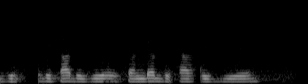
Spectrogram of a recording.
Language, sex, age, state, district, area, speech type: Hindi, male, 30-45, Uttar Pradesh, Mau, urban, conversation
